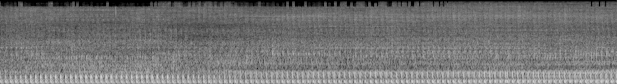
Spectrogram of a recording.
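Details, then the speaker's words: 1972 Honda CT70 single-cylinder, all-original auction bike being revived after a bogging issue, idling, running well with no smoke, headlight on; steady, even low putter, no misses or knocks; healthy normal idle. "Running pretty good now. No smoking. Turn our headlight on."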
